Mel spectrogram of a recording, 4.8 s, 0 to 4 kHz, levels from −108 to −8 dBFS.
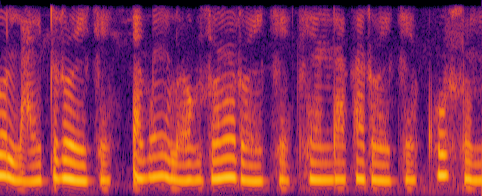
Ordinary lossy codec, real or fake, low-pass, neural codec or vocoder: none; real; 3.6 kHz; none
